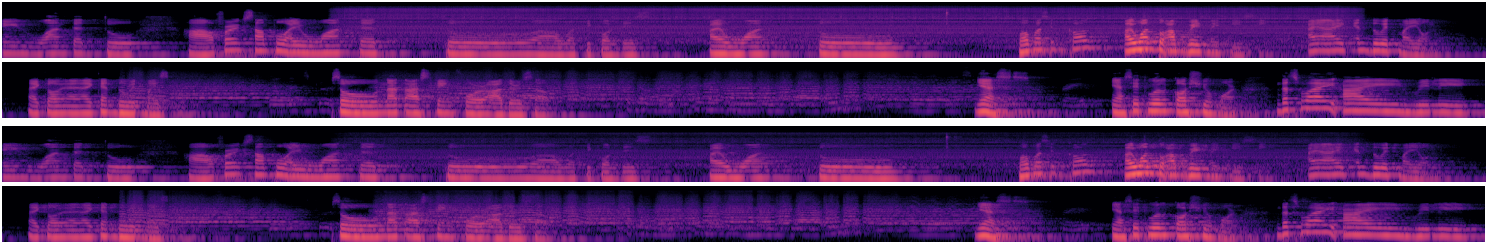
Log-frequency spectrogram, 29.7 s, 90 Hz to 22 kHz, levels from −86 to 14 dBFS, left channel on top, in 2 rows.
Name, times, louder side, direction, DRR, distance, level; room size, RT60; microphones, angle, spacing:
voice 1, 0.0-1.3 1.8-3.9 4.4-6.5 7.0-7.7 8.2-9.0 10.2-12.7 13.0-14.4 15.1-16.7 18.1-20.3 24.6-25.1 25.9-29.5, left 2 dB, 30° left, 10 dB, 1.1 m, -34 dB
sound 1, 3.3-13.6, left 10 dB, 75° left, 1.1 m, -47 dB
sound 2, 16.0-17.9 18.5-25.2, right 3 dB, 20° right, 1.1 m, -49 dB
voice 2, 17.5-18.2 20.7-23.3 23.9-25.1 25.4-25.7, left 1 dB, 45° left, 2 dB, 3.4 m, -59 dB
25.0 x 18.0 x 7.3 m, 1.3 s
head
